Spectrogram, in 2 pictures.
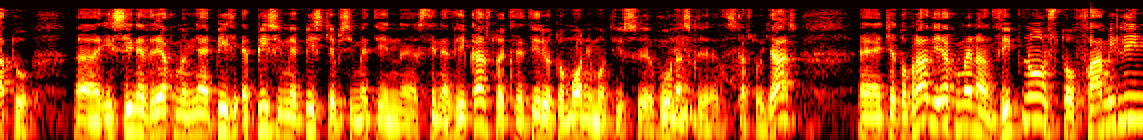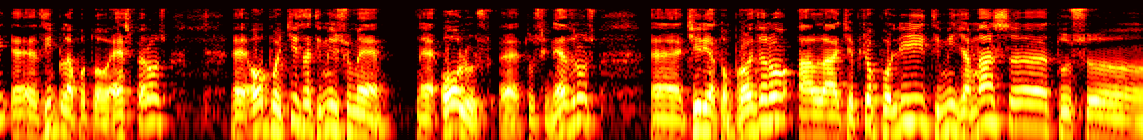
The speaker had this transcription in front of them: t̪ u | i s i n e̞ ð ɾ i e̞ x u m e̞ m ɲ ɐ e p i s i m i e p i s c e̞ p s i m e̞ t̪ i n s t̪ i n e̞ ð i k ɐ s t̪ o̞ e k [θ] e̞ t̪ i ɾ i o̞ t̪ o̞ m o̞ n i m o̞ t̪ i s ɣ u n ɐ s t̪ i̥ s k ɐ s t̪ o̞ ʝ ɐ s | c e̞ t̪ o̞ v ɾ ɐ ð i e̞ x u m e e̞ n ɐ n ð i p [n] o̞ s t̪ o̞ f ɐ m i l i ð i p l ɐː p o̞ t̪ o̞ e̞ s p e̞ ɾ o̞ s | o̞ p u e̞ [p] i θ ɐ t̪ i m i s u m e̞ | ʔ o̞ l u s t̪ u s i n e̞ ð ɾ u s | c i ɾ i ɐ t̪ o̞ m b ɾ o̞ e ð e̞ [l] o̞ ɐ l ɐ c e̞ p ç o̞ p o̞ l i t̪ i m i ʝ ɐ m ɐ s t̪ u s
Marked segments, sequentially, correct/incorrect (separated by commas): correct, correct, incorrect, incorrect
